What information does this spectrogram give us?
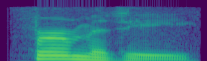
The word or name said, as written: furmity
